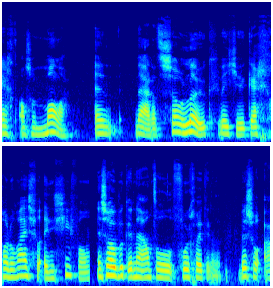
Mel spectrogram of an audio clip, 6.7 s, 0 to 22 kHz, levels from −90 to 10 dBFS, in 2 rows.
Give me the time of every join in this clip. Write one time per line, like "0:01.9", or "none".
0:04.4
